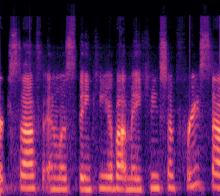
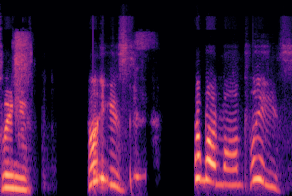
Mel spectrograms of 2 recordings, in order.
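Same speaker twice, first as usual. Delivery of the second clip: put-on swooping, pleading, begging puppy voice; 4 semitones higher than usual. Voicing the excited dog asking mom for something: put-on pleading dog voice. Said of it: "he's like".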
